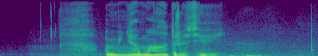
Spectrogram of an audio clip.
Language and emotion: Russian, sad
